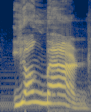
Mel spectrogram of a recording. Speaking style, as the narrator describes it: he called out

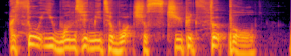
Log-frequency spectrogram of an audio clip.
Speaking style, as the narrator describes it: Willow spat

